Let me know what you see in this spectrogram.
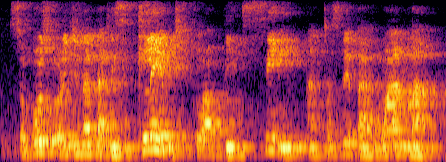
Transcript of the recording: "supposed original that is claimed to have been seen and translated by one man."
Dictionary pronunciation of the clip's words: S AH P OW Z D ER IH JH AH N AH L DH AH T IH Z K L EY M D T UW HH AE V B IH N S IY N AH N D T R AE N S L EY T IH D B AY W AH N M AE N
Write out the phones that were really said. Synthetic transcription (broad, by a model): S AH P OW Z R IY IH JH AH N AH L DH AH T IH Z K L EY M D T UW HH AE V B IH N S IY N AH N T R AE S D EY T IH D B AY W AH N M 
